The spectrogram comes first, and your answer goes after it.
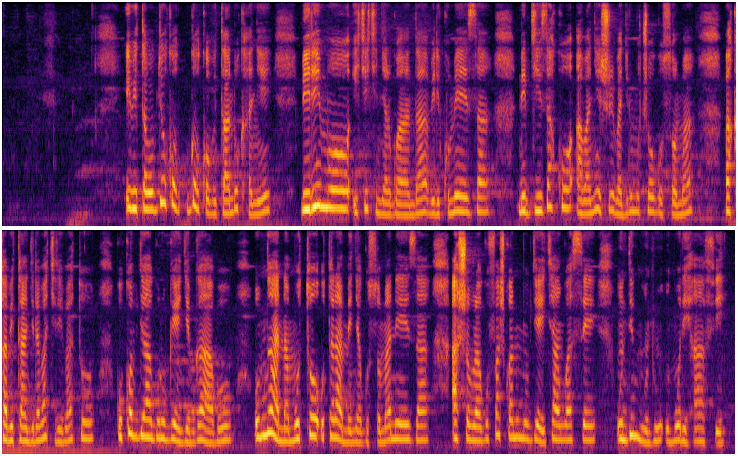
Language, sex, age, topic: Kinyarwanda, female, 25-35, education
